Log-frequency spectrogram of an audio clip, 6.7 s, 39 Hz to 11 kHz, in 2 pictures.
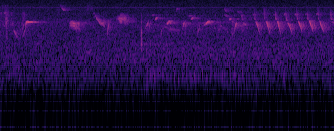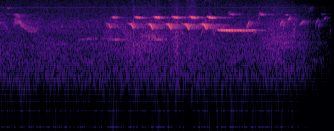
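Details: Ortolan bunting (Emberiza hortulana) at Julków on 3 June 2017 sings a short phrase of about six clear, ringing notes ending on a lower, drawn-out note, after fainter chirps from other birds.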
